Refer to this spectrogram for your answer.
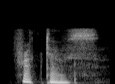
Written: fructose

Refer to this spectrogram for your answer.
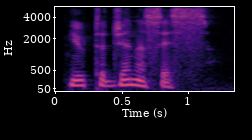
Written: mutagenesis

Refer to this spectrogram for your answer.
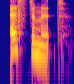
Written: estimate

